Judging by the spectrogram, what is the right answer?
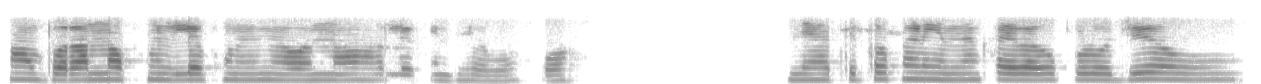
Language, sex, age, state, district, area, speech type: Odia, female, 45-60, Odisha, Angul, rural, conversation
